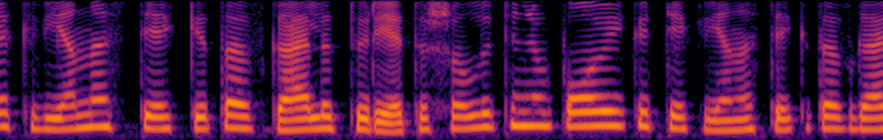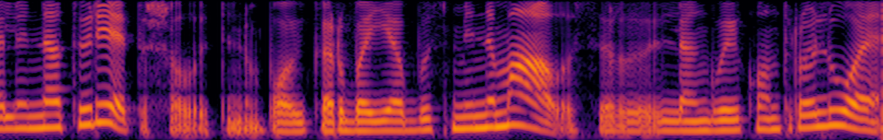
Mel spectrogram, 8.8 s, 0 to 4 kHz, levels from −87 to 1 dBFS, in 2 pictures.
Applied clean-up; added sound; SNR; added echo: neural mask model Resemble Enhance denoiser.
